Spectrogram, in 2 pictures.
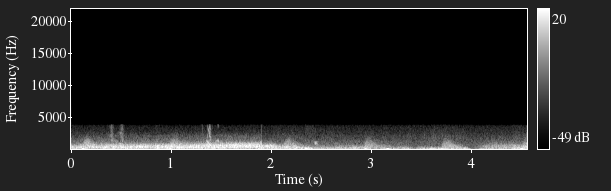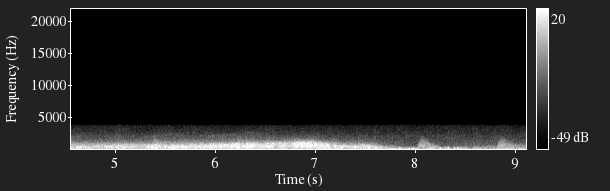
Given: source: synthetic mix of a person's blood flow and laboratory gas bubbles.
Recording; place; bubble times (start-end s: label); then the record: Doppler ultrasound of blood flow; subclavian vein
0.31-0.60 s: bubbles
0.82-0.90 s: bubbles
1.31-1.56 s: bubbles
2.33-2.49 s: bubbles
5.62-5.88 s: bubbles
From the record:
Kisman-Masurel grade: 121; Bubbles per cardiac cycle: 1 to 2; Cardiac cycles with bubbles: 10 to 50%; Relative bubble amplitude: barely perceptible (0.100 to 0.250); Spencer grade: 2 (many but less than half of the cardiac periods contain bubble signals, singularly or in groups); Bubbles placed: anywhere in the cardiac cycle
